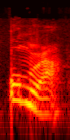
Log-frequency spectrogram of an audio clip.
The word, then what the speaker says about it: Umrah: taking part in the, Maltiti taught me this pronunciation, Umrah. Umrah, I'm sure she'll be so proud of me.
